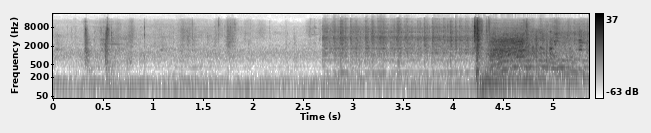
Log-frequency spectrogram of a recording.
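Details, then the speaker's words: 1973 Freightliner cabover diesel truck, long parked with a suspected oil or water leak, hooked to 24 volts: low, lazy cranking for a few seconds before it catches and roars; the owner suspects a tired starter. "think our starter is getting a little bit tired there well she runs"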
